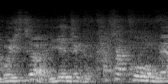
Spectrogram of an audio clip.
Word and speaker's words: 카타콤: 카타콤베인데 원래 카타콤베인데 영어식의 발음으로 그냥 카타콤 그러잖아요. 근데 그 카타콤이 어떻게 생겼냐면 잘 안 보이시죠? 이게 이제 카타콤의 한 통로예요.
